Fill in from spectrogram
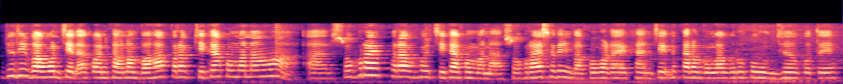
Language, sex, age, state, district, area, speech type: Santali, female, 45-60, Jharkhand, Bokaro, rural, spontaneous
